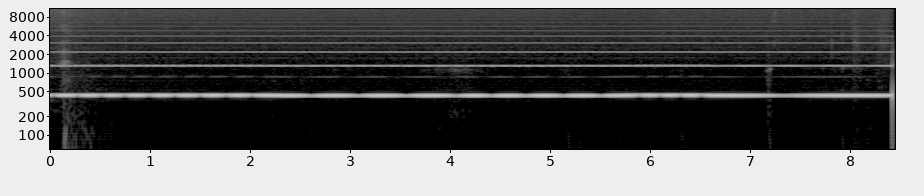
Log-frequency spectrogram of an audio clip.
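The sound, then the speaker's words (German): A steady, mid-pitched theremin tone, a periodic oscillation, hums with a regular pulsing wobble from two tones a few hertz apart being tuned together; the wobble gradually slows, settling into an almost smooth, even sustained note. No one speaks. “Aber ich meine, wir hören ja genau, das ist eben eine periodische Schwingung.”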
